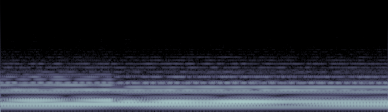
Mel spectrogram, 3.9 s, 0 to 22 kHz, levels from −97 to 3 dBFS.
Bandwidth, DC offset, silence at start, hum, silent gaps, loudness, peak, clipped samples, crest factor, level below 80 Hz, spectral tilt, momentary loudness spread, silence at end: 2.9 kHz; under 0.1%; 0 s; none; none; -30 LUFS; -20 dBFS; under 0.1%; 10 dB; under -90 dBFS; -12.5 dB/octave; 5 LU; 0 s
